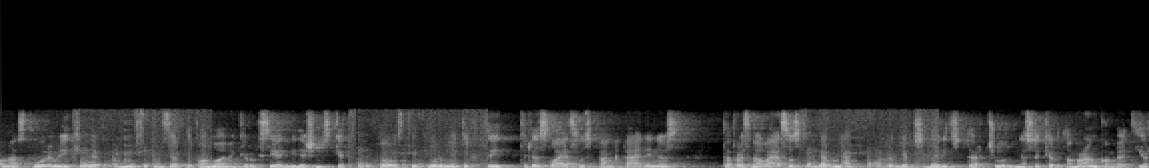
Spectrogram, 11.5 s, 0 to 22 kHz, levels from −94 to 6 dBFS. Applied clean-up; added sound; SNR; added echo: neural separator model SepFormer DNS4.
